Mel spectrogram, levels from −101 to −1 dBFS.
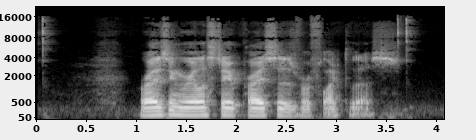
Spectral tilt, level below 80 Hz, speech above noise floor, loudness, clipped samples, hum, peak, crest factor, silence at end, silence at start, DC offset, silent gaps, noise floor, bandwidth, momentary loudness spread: -5 dB/octave; -56 dBFS; 44 dB; -20 LUFS; under 0.1%; none; -4 dBFS; 18 dB; 0.35 s; 0.05 s; under 0.1%; none; -63 dBFS; 16.5 kHz; 15 LU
